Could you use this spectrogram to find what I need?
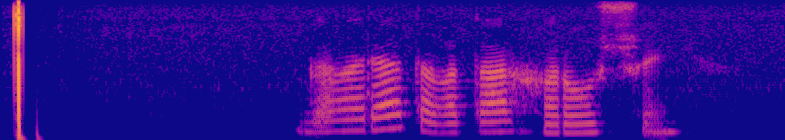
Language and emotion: Russian, sad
